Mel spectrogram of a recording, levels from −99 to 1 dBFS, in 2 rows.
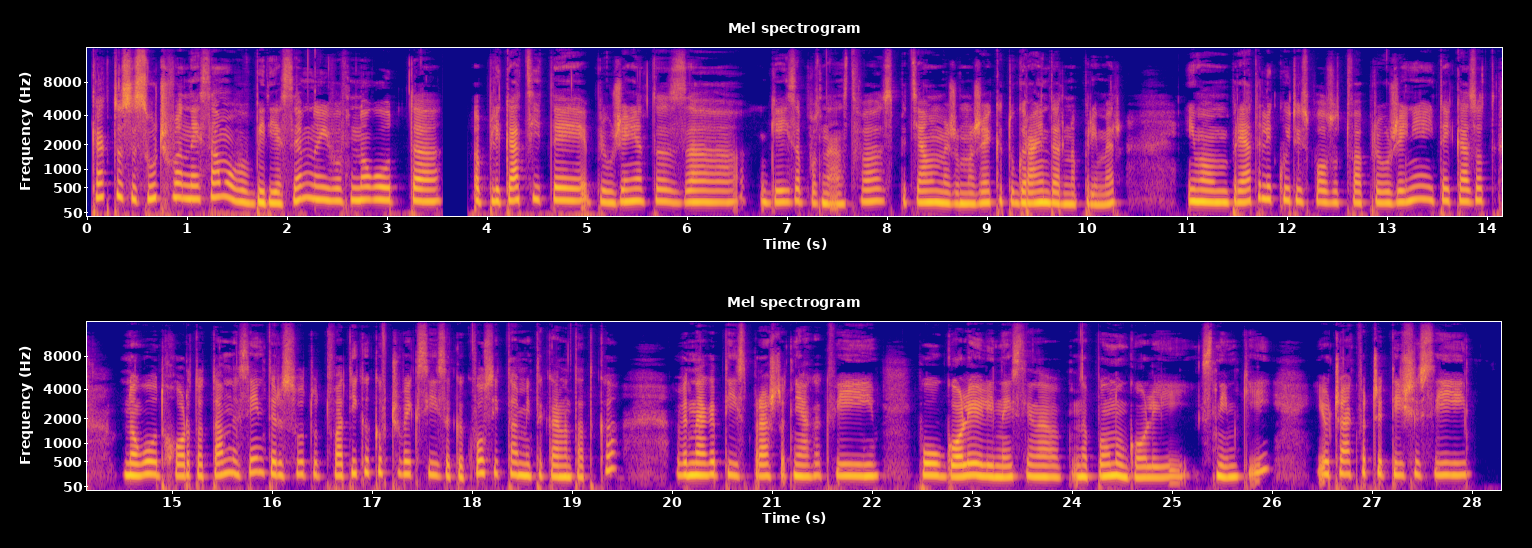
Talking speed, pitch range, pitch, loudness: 145 wpm, 215-250 Hz, 230 Hz, -19 LUFS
